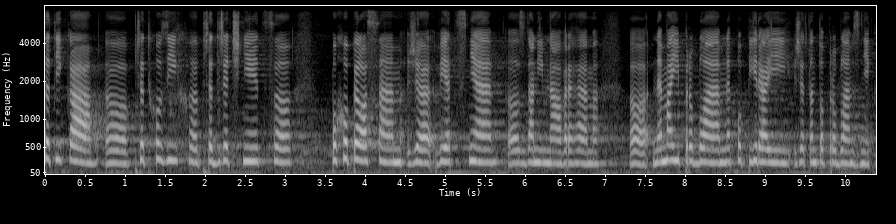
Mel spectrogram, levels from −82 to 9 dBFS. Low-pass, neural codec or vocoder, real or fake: 7.2 kHz; none; real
